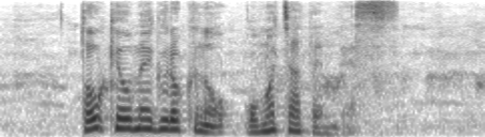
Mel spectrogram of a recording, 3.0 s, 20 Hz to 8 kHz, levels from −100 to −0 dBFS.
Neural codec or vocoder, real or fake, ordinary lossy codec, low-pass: codec, 16 kHz, 4 kbps, FreqCodec, larger model; fake; none; none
